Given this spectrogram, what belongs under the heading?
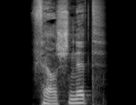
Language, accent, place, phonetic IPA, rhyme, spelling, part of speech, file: German, Germany, Berlin, [fɛɐ̯ˈʃnɪt], -ɪt, verschnitt, verb, De-verschnitt.ogg
- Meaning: first/third-person singular preterite of verschneiden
